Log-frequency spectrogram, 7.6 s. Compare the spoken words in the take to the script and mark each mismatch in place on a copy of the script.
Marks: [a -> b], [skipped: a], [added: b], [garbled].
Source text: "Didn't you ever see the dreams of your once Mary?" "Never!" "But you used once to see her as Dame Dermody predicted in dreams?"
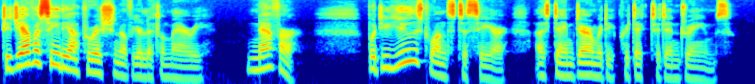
["Didn't -> Did] you ever see the [dreams -> apparition] of your [once -> little] Mary?" "Never!" "But you used once to see her as Dame Dermody predicted in dreams?"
